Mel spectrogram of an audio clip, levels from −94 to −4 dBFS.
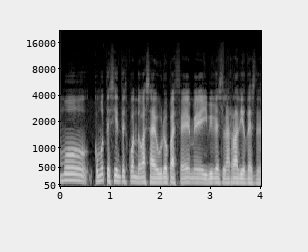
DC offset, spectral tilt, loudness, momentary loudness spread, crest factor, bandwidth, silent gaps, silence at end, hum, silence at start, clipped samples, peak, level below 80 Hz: under 0.1%; -7.5 dB/octave; -24 LUFS; 4 LU; 18 dB; 10.5 kHz; none; 0 s; none; 0 s; under 0.1%; -6 dBFS; -56 dBFS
